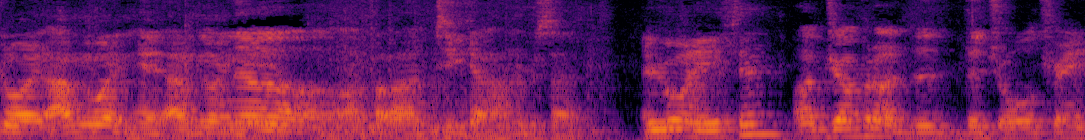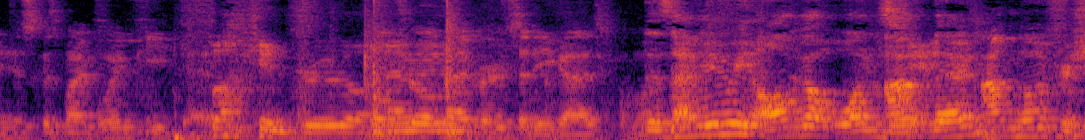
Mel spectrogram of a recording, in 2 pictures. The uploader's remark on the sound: SORRY FOR AUDIO PROBLEMS. We are so sorry for the audio problems in this ep!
